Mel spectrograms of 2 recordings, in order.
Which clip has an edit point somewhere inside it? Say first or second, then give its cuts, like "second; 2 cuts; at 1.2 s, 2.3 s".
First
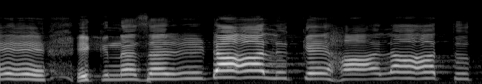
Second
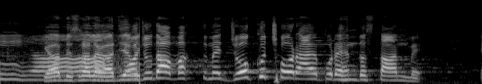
second; 1 cut; at 1.3 s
